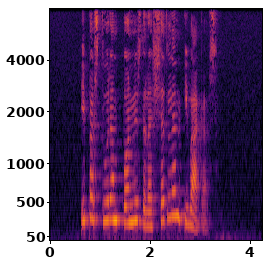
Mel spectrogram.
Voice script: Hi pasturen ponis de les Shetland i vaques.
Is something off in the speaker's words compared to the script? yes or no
no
